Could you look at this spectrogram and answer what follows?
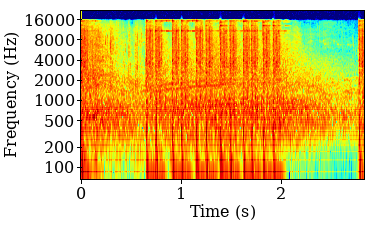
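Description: Bazooka fired in Black Ops 3 custom zombies, a rapid series of about a dozen sharp loud blasts in quick succession, then a brief pause and one more shot.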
